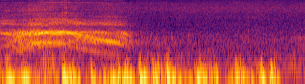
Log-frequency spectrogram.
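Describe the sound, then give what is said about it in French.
A lynx gives a single loud, drawn-out wailing cry that slides downward in pitch for about a second, followed by a stretch of low, rhythmic rumbling pulses. “Fait ça, c'est un lynx.”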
